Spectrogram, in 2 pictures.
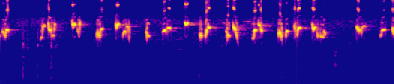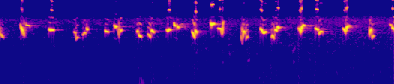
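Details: Yellow-vented bulbul singing continuously (nropel), a recording used to train other bulbuls and paired with wind sounds: dense run of short chirpy, warbling notes, two to three a second for the whole stretch, with brief sharp high clicks above.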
